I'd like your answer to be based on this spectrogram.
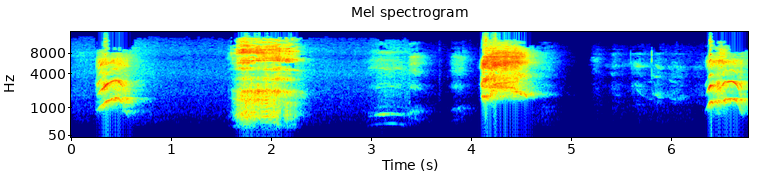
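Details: Cough from a person.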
